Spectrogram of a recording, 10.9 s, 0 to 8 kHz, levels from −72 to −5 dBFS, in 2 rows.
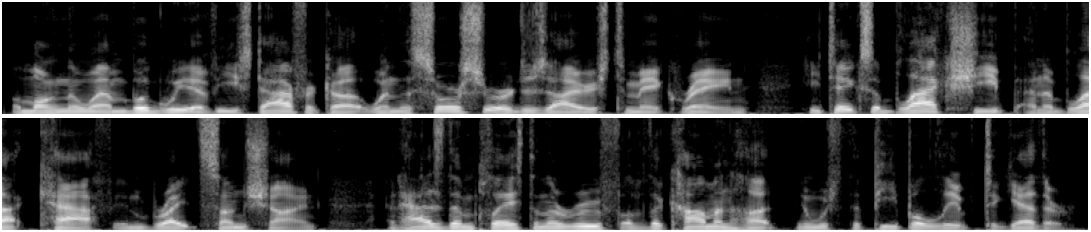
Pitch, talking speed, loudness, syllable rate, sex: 115 Hz, 230 wpm, -19 LUFS, 5.8 syllables/s, male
